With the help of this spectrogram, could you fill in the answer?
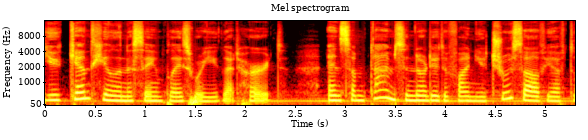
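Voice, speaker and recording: A woman with a Russian accent speaks at a fairly quick pace. Her voice is somewhat breathy, with a dark, mellow tone. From Russia, Moscow. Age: 30s. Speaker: lifestyle vlogger. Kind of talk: personal vlog monologue.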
